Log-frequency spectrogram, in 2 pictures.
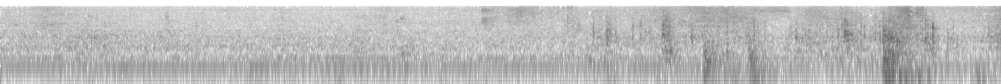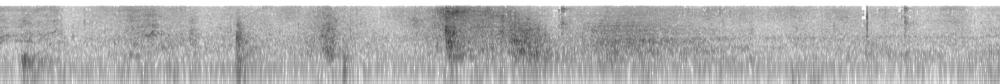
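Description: Small boat's motor idling with a steady low hum. Scattered knocks come in the middle, and a louder rushing whoosh about seven seconds in.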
